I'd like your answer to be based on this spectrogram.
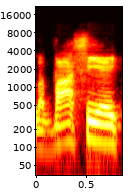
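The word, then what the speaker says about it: Lovasea: Remember, folks, think like Busta Rhymes when you pronounce that first name. Lavoisier Carroll, one of Busta Rhymes' greatest hits.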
